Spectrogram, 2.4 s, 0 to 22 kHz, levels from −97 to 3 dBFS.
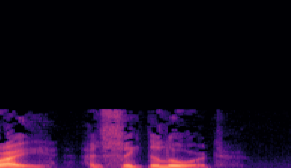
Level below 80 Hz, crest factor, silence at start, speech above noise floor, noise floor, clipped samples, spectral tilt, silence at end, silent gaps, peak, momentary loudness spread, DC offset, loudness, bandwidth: -66 dBFS; 22 dB; 0 s; 45 dB; -68 dBFS; under 0.1%; -6.5 dB/octave; 0.7 s; none; -2 dBFS; 18 LU; under 0.1%; -24 LUFS; 8 kHz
